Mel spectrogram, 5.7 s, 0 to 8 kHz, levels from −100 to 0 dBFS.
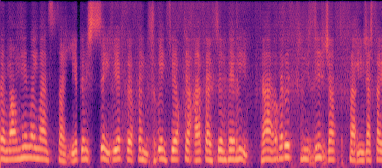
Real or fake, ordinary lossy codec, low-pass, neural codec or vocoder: fake; none; none; codec, 16 kHz, 0.5 kbps, FreqCodec, smaller model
